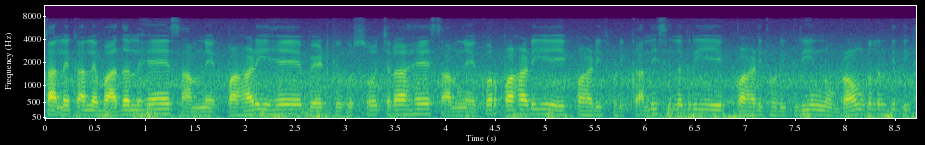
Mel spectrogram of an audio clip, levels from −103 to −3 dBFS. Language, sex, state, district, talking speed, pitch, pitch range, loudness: Hindi, male, Gujarat, Valsad, 255 wpm, 135 Hz, 115-145 Hz, -20 LUFS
